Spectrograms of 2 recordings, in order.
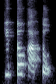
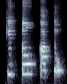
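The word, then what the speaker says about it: キットカット: And its pronunciation in Japanese is Kitto Kato. So Kit Kat in Japanese pronunciation or in Japanese accent, we call it as Kitto Kato, which is similar to Japanese word Kitto Katsu.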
